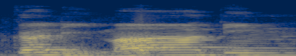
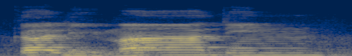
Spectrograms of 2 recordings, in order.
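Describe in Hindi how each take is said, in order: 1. दूसरा अक्षर 'li' छोटा रखा जाता है। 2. दूसरा अक्षर 'li' छोटा रखा जाता है।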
